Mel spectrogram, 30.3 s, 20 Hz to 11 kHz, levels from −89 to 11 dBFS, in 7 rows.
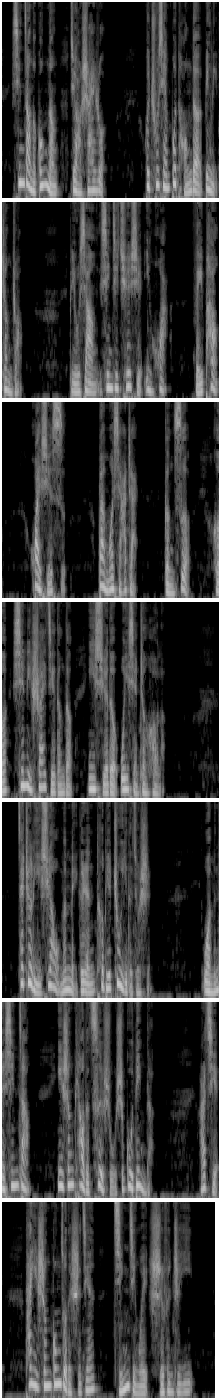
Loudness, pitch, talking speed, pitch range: -20 LUFS, 160 Hz, 205 characters per minute, 135-220 Hz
